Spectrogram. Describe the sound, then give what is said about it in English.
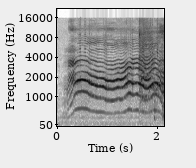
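Someone imitates a yowling cat in heat with one long, loud, wavering wail held for about two seconds, its pitch bending upward near the end. “You know, at night when you hear all those cats yelling like and they're banging?”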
